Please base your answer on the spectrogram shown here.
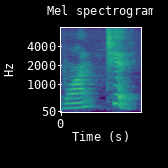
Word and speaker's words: wanted: Want has one syllable. Wanted has two. We pronounce it wanted.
